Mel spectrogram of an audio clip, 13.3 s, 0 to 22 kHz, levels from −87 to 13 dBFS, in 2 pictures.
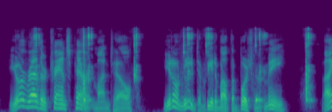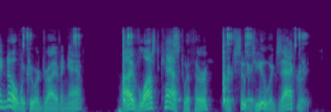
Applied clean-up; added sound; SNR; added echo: neural mask model Resemble Enhance denoiser.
